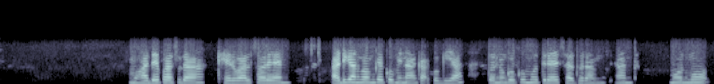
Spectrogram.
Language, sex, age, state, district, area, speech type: Santali, female, 18-30, West Bengal, Paschim Bardhaman, rural, conversation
